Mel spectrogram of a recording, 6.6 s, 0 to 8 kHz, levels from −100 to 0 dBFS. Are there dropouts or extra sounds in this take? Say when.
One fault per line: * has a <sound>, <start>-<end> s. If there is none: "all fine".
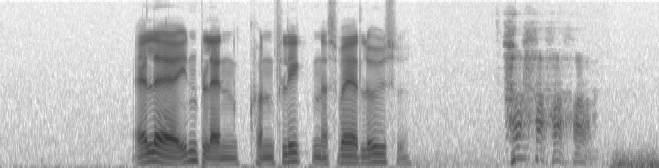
* has a laugh, 5.0-6.0 s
